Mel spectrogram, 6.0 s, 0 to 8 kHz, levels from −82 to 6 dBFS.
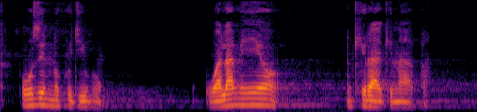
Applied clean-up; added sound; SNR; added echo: none; none; none; reverberation time 1.1 s.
